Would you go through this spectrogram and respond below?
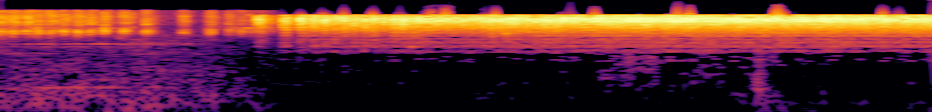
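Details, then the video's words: Rattlesnake rattle starting weak and uneven, then at about a second and a half jumping into a loud, sustained, high-pitched sizzling buzz that runs on evenly. "Rattlesnake Rattle Sound"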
